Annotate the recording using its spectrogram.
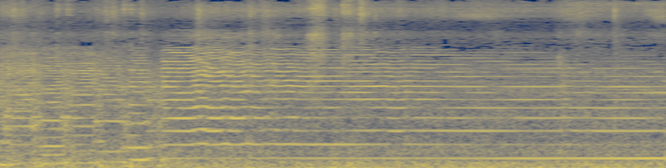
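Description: Electric guitar playing a few quick notes, then one long sustained note from about a second in.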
